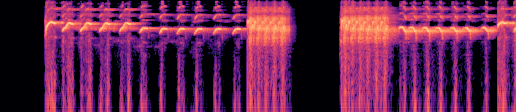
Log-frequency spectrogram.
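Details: Sharp, tight 'nembak' tutor song of a cinnamon-bellied flowerpecker. Rapid series of piercing high downslurred notes are cut by two harsh rasping bursts with a short silence between them, and the thin notes resume afterwards.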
